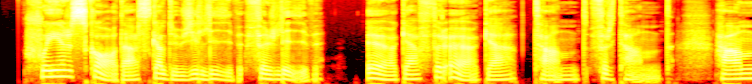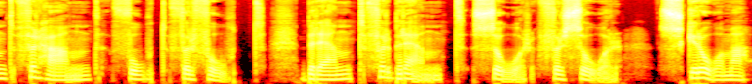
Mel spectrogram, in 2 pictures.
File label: SWE Audiobook f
